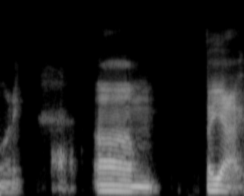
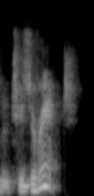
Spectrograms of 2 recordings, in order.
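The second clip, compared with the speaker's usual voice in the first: ordinary talk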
